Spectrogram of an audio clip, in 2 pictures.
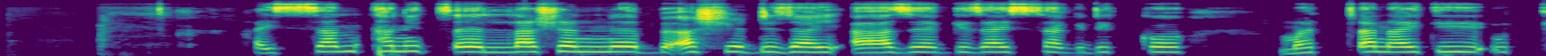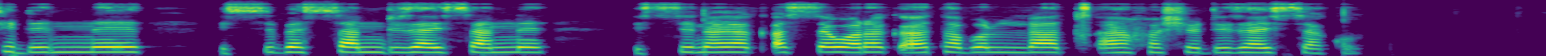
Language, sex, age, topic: Gamo, female, 25-35, government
